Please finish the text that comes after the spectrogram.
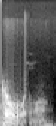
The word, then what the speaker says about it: rho: Nah, ini bacanya rho.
